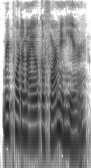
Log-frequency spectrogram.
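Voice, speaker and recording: A woman reporter reading an event promo in a measured announcing way. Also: lowish voice. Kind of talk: read promo.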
